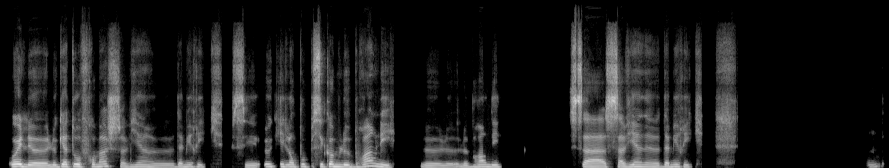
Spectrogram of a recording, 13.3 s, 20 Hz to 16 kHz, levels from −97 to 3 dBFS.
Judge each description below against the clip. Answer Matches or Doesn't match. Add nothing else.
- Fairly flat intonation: Doesn't match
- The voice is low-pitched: Doesn't match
